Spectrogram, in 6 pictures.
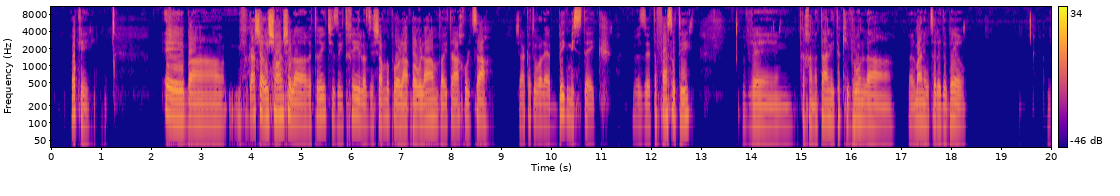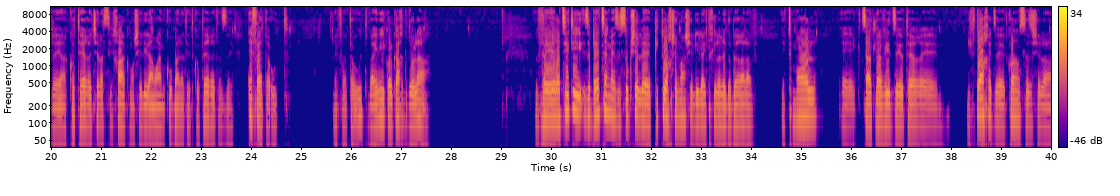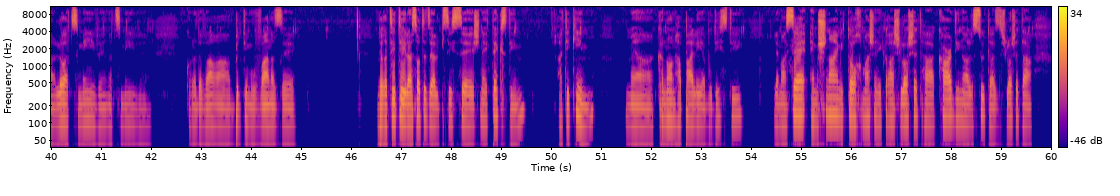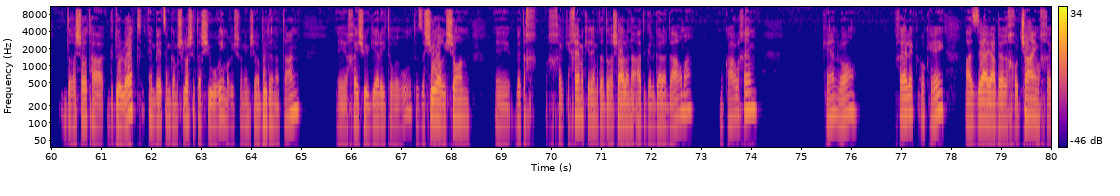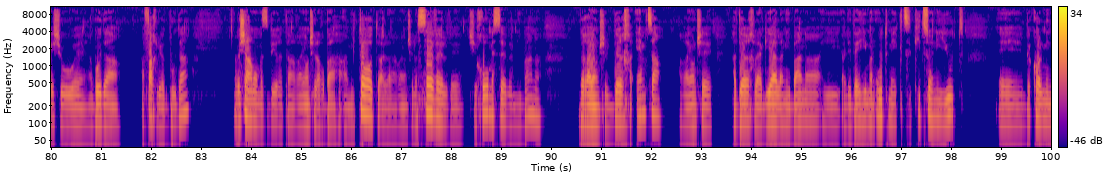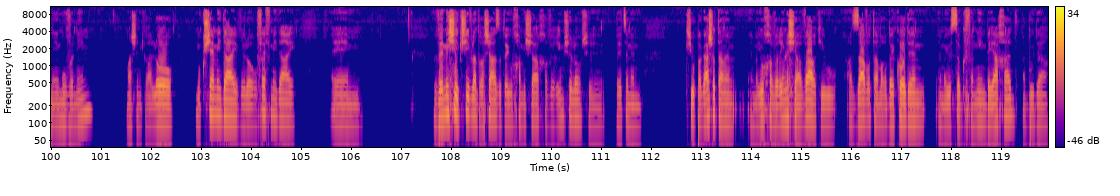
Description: יום 3 - הקלטה 6 - ערב - שיחת דהרמה - איפה הטעות, והאם היא כל כך גדולה
יום 3 - הקלטה 6 - ערב - שיחת דהרמה - איפה הטעות, והאם היא כל כך גדולה 0:00 0:00 סוג ההקלטה: Dharma type: Dharma Talks שפת ההקלטה: Dharma talk language: Hebrew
